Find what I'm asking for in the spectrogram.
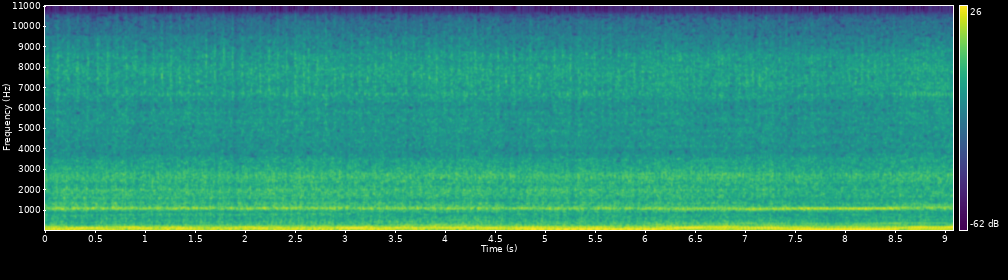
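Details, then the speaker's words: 2019 Italika DS 150-G motorcycle, semi-new, owner reports bogging and black smoke: idle wanders and stumbles unevenly, misfiring badly at low revs. "ahí empieza a fallar a inmensa fallar está fallando más su proyecto demasiado"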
